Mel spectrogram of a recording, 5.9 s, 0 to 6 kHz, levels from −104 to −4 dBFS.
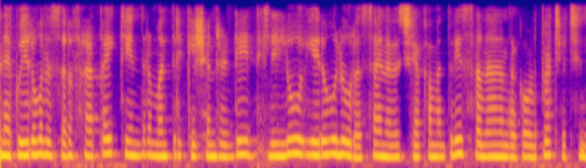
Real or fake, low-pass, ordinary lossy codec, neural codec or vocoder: fake; 5.4 kHz; none; codec, 16 kHz, 2 kbps, X-Codec, HuBERT features, trained on balanced general audio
